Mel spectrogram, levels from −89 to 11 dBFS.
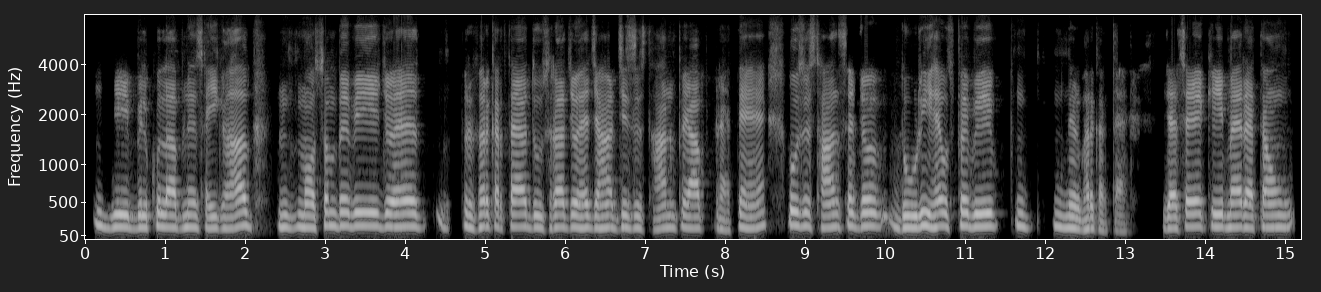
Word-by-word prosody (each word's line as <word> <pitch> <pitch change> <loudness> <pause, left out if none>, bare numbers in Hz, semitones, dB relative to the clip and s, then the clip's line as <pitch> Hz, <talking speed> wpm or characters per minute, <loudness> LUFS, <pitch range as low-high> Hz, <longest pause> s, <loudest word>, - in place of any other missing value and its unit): उम, 190 - 0
जी, 165 0 +4
बिल्कुल 160 +2 +1
आपने 160 0 +1
सही 150 0 -2
कहा। 150 +3 +1
उम, 170 -1 -4 0.2
मौसम 160 +3 0
पे 180 0 +2
भी 175 +1 +2 0.3
जो 170 -1 +4
है 170 +1 +4 0.4
प्रिफ़र 170 +1 -2
करता 165 +1 0
है, 170 0 +2
दूसरा 160 +1 0
जो 165 - +4
है 155 +1 +2
जहाँ 155 +1 +1
जिस 155 -2 -1
स्थान 150 +4 -4
पे 165 - -1
आप 150 0 -1 0.2
रहते 130 +2 -4
हैं 160 +3 -1 0.4
उस 180 -1 0
स्थान 160 +1 0
से 175 +2 -1
जो 180 0 +4 0.3
दूरी 160 +4 +4
है 165 +2 +3
उस 170 -2 -3
पे 180 -2 +3
भी 170 +1 +4
पूम्प 175 -2 -8 0.3
निर्भर 150 -4 0
करता 120 -4 -10
है। 105 -1 -11 0.5
जैसे 150 +4 +3
कि 170 -2 +3
मैं 160 0 +2
रहता 160 0 +1
हूँ, 160 0 0
160 Hz, 170 wpm, -22 LUFS, 155-170 Hz, 0.5 s, जी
